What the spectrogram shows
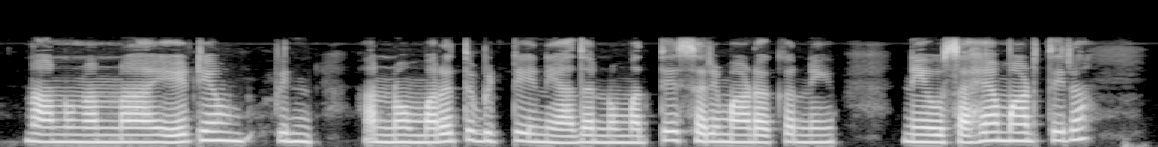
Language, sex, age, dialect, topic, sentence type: Kannada, female, 18-24, Central, banking, question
